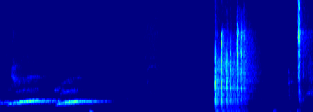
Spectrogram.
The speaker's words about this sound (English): Sorry, there's an alarm.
